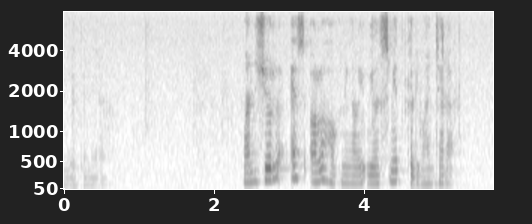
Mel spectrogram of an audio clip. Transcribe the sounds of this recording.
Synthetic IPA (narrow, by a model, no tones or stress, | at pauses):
manuʃʊrɛsɔlɔɦɔk̚niŋaliwilsmɪt̪̚kɨrdiwaɲt͡ʃaɾa̰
